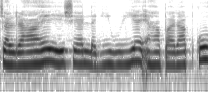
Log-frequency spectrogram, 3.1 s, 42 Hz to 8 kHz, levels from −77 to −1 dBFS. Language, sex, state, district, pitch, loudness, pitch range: Hindi, female, Bihar, Darbhanga, 210 Hz, -20 LUFS, 205-225 Hz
